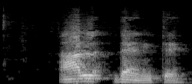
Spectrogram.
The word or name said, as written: al dente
